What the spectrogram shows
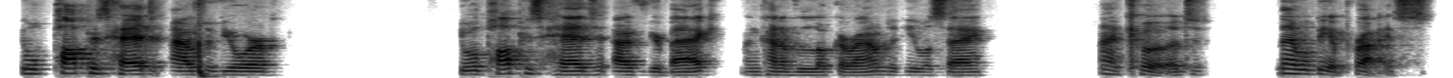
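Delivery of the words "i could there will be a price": drowsy, sleepy little dragon creature voice. Voicing what the sleepy little dragon says peeking from the bag, sleepy little dragon voice. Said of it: "He is a sleepy little dragon".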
